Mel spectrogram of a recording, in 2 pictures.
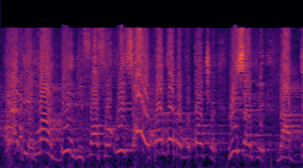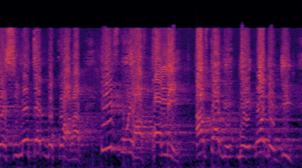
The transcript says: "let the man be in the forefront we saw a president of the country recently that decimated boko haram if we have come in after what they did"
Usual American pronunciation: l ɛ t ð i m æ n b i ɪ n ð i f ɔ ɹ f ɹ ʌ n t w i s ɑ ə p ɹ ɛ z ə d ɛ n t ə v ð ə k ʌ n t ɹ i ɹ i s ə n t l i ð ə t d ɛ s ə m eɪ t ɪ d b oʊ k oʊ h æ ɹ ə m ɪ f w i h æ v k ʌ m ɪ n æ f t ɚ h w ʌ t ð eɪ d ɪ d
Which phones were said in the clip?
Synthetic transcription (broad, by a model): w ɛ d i m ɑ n b i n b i f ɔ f ɹ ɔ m w i s ɑ ə p ɹ ɛ z ə d ɛ n t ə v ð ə k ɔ n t ɹ i ɹ i s ə n t l i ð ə t d ɛ s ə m eɪ t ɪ d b oʊ k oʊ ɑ ɹ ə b ɪ f w i h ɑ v k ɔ m ɪ n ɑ f t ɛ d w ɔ t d eɪ d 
